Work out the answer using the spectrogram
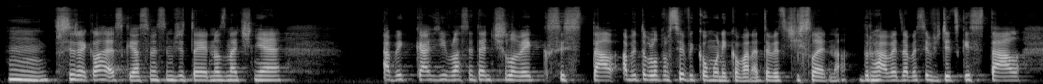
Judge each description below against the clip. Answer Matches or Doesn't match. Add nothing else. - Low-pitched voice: Doesn't match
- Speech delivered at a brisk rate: Matches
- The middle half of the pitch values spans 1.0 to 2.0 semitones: Matches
